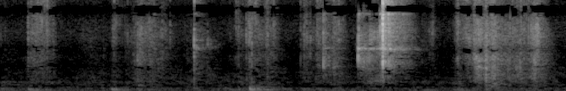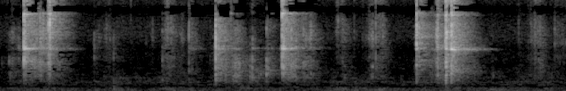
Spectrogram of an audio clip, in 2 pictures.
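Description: Scattered sharp metallic clicks and clinks, about six of them spread over several seconds, from small metal tools being handled and set down on a cutting table.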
